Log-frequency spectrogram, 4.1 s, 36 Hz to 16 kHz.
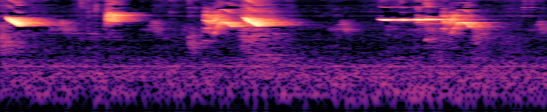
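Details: Sunbird kept at home in Tân Phú district, Đồng Nai province, Vietnam, recorded 23 July 2022 while singing, displaying and sparring: short high, thin chirps and squeaky notes in four bursts with brief pauses between them.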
